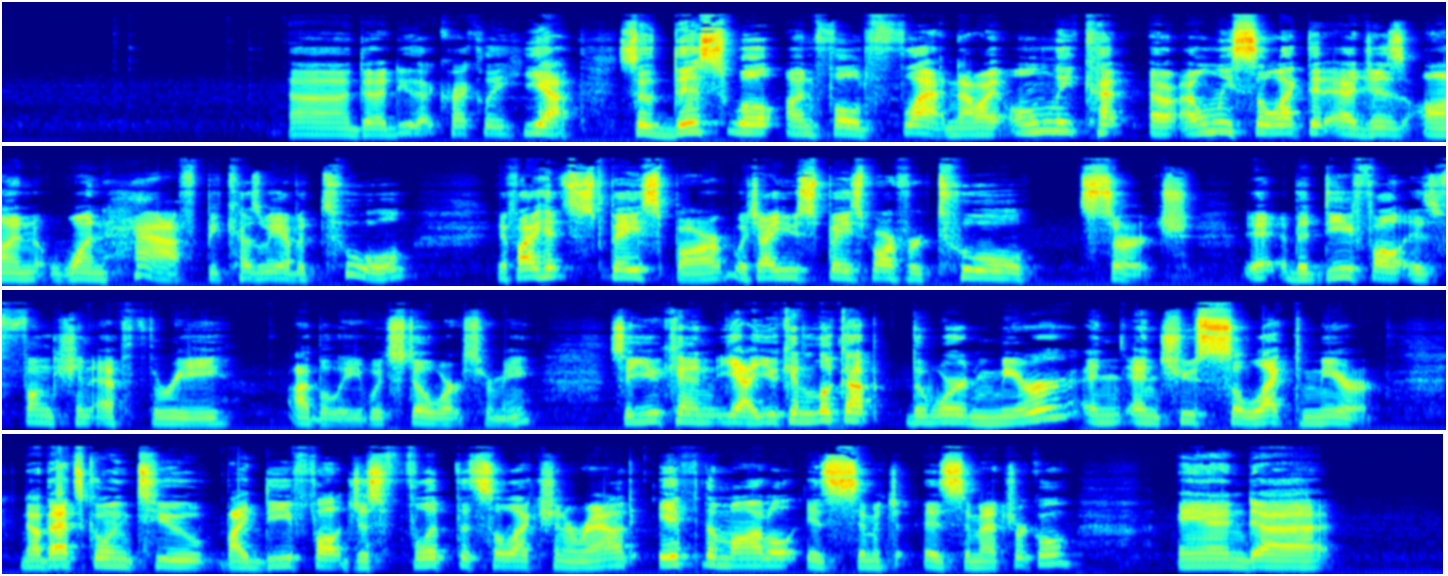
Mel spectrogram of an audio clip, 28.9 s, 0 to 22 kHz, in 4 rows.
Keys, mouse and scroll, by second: 0.7 ctrl+click, 1.2 ctrl+middle click, 1.5 shift+middle click, 3.2 ctrl+middle click, 10.3 space, 15.5 F3, 22.2 shift+middle click, 22.6 middle click, 22.9 ctrl+middle click, 23.1 shift+middle click.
